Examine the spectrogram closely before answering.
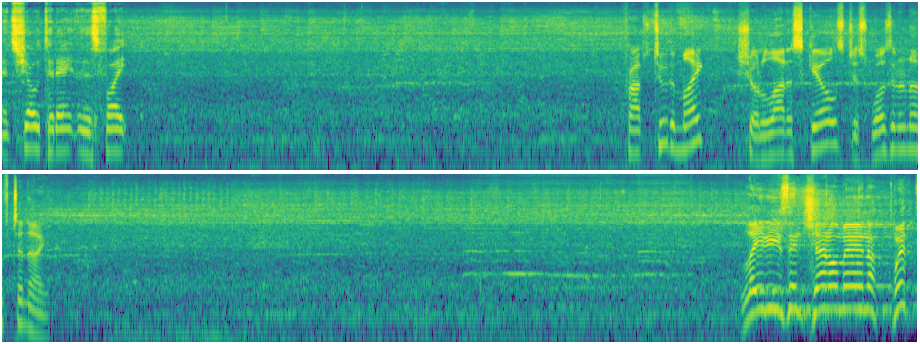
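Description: A man announces loudly through a loudspeaker in a large echoing hall.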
